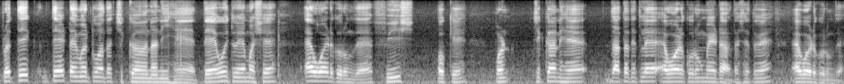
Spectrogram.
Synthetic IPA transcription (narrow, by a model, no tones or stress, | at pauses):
pɾət̪jekt̪eʈajmʋəɾt̪ũɦat̪at͡ɕikənaɽ̃iɦẽt̪eʋəjit̪ũɦẽmaɕeː | ʋaɾɖkəɾũːŋkd͡zaefiːɕ | oke | pəɳ | t͡ɕikːənɦe | d͡zat̪at̪it̪ʰleːʋaɾɖkəɾũːŋkmɛɭʈat̪əɕẽt̪uɦẽː | ʋəɾɖkəɾṵ̃ːŋkd͡za̰j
